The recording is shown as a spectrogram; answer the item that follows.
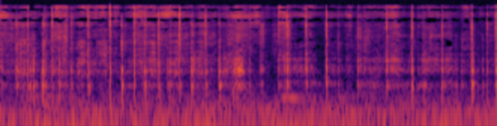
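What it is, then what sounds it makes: Paperback book, tapped and scratched. Long nails rapidly tap and scratch the beige paper cover and spine of an old, solid paperback of 'L'imaginaire' held in the hand. The result is a dense run of quick, dry, muted clicks that stop short, mixed with soft papery scraping and a low rumbling undertone.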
